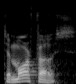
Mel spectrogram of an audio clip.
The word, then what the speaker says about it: Dimorphos: into the uh demo how do you say dimorphs dimorphos is that how you say dimorphous yeah that's the asteroid's name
